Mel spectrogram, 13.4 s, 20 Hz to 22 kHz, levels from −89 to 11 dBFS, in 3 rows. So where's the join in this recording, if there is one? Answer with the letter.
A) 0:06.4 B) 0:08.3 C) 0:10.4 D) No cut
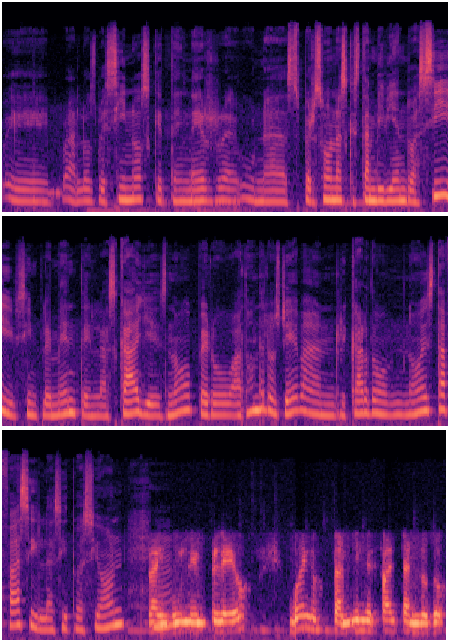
C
